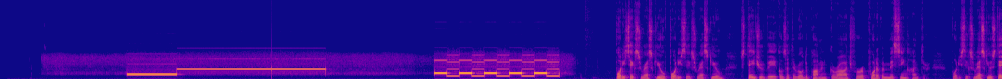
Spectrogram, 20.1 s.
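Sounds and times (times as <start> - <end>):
radio hiss: 0.8 - 3.4, 6.3 - 8.7, 11.2 - 11.5
two-tone page tones: 8.7 - 11.2.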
